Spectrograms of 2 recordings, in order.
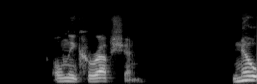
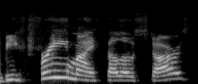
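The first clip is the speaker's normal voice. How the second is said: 1 mock shout; 8 semitones higher than usual. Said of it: "who is shouting".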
